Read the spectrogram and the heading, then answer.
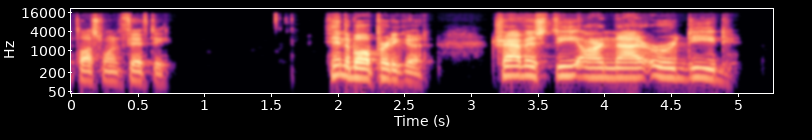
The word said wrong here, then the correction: D'Arnaud: Right? Is that how you pronounce his name? D'Arnaud. Travis D'Arnaud. We have to go French style, like Talion.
